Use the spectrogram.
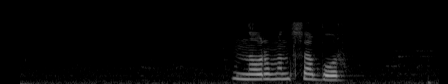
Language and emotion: Russian, neutral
